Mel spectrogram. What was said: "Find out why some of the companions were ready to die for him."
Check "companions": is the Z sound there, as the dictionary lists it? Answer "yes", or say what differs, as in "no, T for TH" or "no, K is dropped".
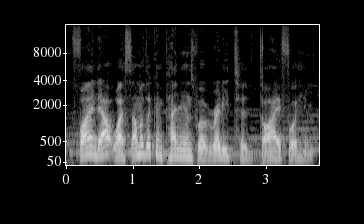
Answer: yes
